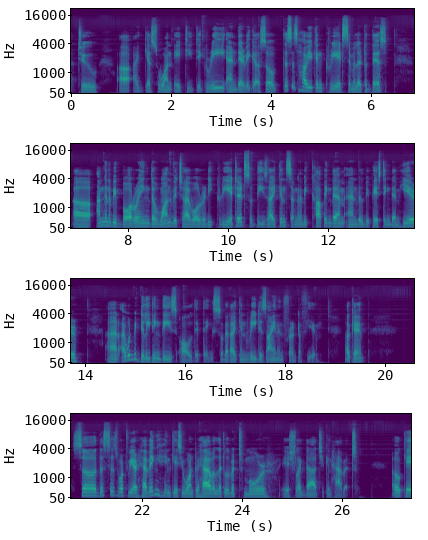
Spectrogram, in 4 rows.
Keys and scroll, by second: 1.7-2.6 typing, 8.8 BackSpace, 11.7 super+c, 12.7 super+v, 15.9 BackSpace, 17.5 BackSpace, 25.3 super+z.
